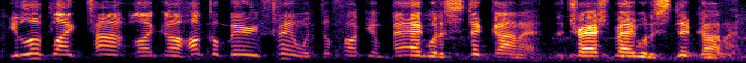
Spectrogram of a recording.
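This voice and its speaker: A man's voice: high voice, quick pace, sharp tone, a little hiss or hum. A man talking casually and profanely as a remote call-in guest, his audio breaking up and sounding faint and far off. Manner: profane, rambling. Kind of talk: casual chat. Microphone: remote call, earbuds failing.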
